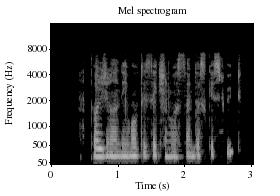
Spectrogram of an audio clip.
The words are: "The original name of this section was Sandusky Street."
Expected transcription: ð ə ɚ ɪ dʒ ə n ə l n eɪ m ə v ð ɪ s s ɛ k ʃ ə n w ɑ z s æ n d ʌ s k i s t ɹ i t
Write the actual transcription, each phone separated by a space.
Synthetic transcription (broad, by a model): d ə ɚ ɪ dʒ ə n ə l n eɪ m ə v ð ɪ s s ɛ k ʃ ə n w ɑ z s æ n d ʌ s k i s t ɹ i t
